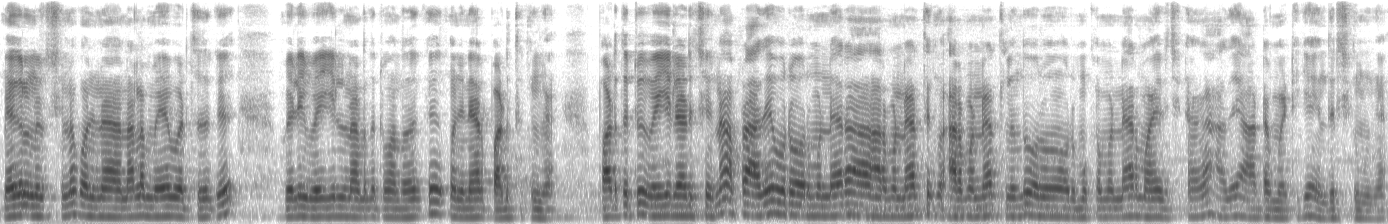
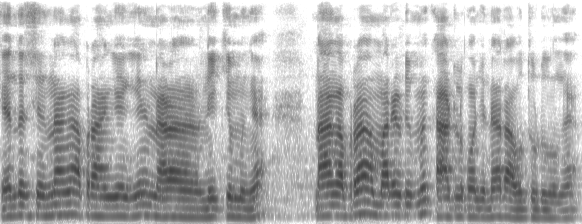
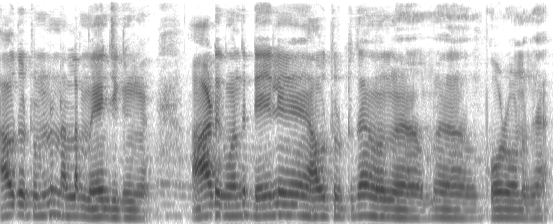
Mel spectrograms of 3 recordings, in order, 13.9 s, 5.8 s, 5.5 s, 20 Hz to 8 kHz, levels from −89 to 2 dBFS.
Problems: none marked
